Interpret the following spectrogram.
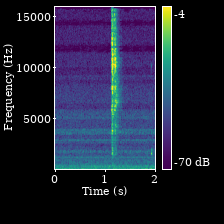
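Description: Faint steady hiss of a home voice recording, with one short, sharp hiss of breath at the microphone about a second in.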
